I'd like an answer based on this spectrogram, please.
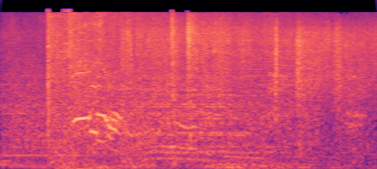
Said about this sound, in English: As she speeds along the narrow, snowy track, an owl swoops towards the car. Magoro swerves, skids, and plows into a snowbank.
